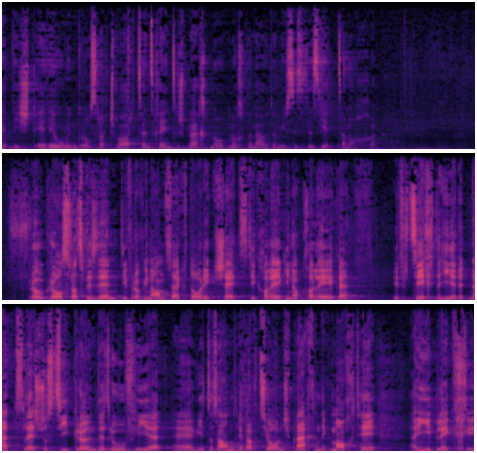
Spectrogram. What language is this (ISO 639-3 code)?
gsw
